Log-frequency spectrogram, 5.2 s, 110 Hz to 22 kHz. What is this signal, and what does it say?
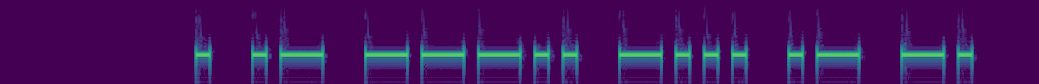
Morse code, heard as a keyed tone, about 17 wpm, 700 Hz. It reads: EA8BAN
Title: DXCC-100 Call Signs - 6 Characters - 17wpm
